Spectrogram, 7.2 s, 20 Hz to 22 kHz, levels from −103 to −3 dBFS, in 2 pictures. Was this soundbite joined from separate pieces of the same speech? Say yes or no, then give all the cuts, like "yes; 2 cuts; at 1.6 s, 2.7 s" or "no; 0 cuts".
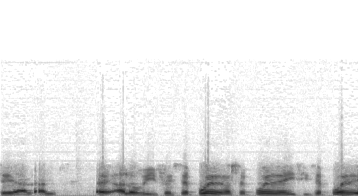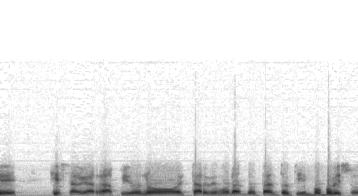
no; 0 cuts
